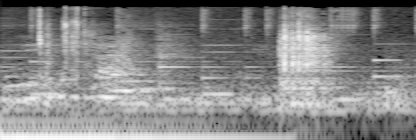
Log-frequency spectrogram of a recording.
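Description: Miniature porcelain dishes clinking and clattering as they are picked up and stacked, with a louder clatter about one and a half seconds in, over background music.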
